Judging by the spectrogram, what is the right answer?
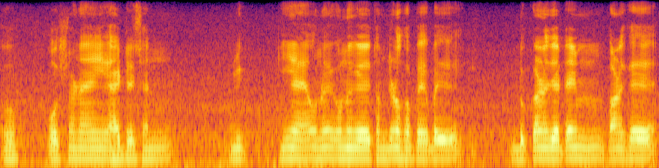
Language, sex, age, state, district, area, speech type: Sindhi, male, 45-60, Gujarat, Kutch, rural, spontaneous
